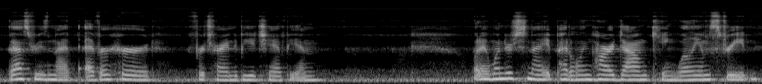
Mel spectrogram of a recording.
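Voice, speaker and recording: A woman's voice: medium pitch, vocal fry. A young adult woman reading poetry aloud at a live event. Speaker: poetry reader. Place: indoor public lecture event. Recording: noisy live room recording.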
